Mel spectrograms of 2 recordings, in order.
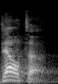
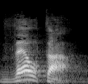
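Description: First: It begins with a hard d sound. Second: It begins with a soft th sound. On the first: The speaker calls it wrong. "It's not the D. It's not delta" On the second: The speaker calls it right. "It's a T-H-E sound, the. But you put your lips as if you were pronouncing a D"

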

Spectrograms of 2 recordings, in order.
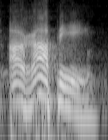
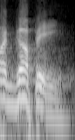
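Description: First: The vowel after the g is an open 'ah'. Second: The vowel after the g is a short 'uh'. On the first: The speaker calls it right. "could you give me the correct pronunciation of this word? It's agapi" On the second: The speaker calls it wrong. "not a guppy"

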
